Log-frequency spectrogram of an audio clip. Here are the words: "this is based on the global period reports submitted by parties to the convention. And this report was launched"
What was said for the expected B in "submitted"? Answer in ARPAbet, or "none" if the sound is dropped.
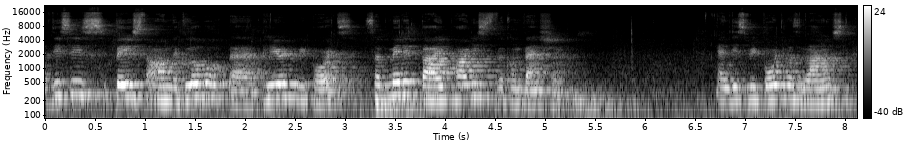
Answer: B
